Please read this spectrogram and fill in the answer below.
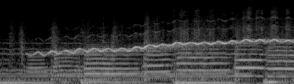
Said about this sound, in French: Il siffle à l'envers, il aspire.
